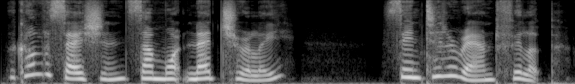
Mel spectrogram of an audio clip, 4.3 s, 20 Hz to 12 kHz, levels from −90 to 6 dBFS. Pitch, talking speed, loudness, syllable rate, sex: 265 Hz, 95 wpm, -18 LUFS, 5.4 syllables/s, female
